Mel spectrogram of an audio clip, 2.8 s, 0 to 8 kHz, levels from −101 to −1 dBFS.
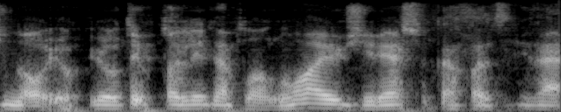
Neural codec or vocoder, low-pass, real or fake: codec, 16 kHz, 4 kbps, FunCodec, trained on LibriTTS, 50 frames a second; 7.2 kHz; fake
